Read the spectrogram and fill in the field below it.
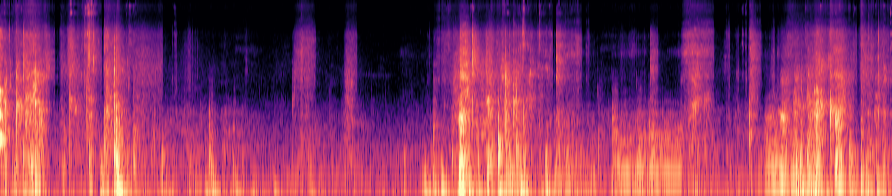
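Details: A German Shepherd makes grumbling growls, grunts and yips during a morning play fight with a Staffy indoors.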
